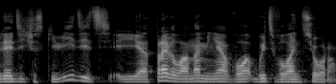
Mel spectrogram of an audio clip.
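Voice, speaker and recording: This man's bright, sharp tone sits on a very clean recording with a silent background. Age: 20s. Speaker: entrepreneur and psychologist. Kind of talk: radio interview. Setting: radio studio.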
